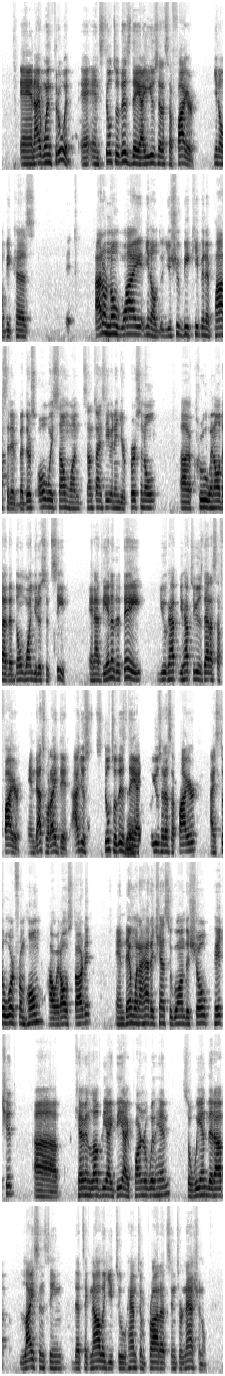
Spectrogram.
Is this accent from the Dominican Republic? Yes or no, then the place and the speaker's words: yes; Dominican Republic; English is a second language; moved away as an adult; now in Los Angeles, United States; because I was born and raised in Dominican Republic my whole life. And I actually came here to LA to try to do music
